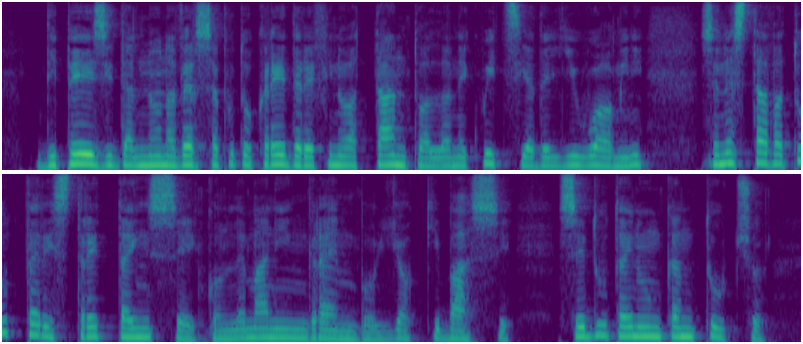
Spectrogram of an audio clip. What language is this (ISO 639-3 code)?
ita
